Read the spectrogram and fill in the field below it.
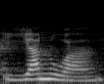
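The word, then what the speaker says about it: Januar: Julia okay Julia there yanu here also okay de yanu we never pronounce it as the English J not Julia or so de yanu or here Yung Yung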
